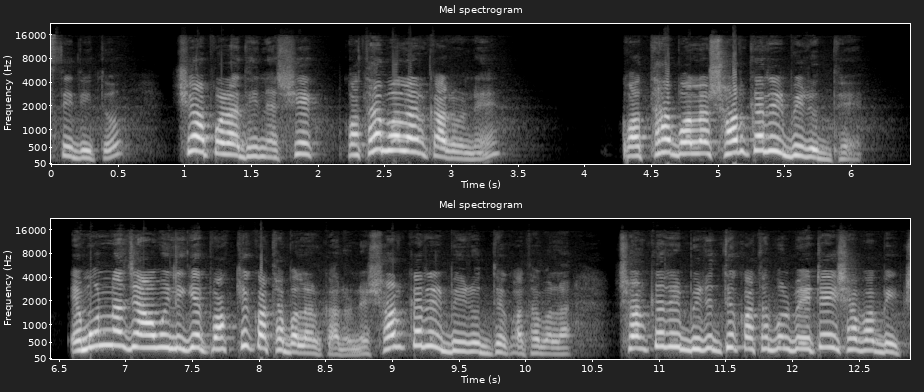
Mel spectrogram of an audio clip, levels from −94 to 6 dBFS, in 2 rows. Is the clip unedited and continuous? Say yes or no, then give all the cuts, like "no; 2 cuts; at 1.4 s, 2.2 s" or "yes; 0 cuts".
yes; 0 cuts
